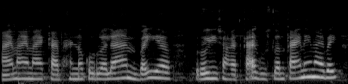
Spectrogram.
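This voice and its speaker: A woman's voice: sits high, fairly even intonation, rapid-fire, lightly acted. A woman voicing a nosy chatty village housewife. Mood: gossiping. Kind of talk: cartoon voice acting.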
